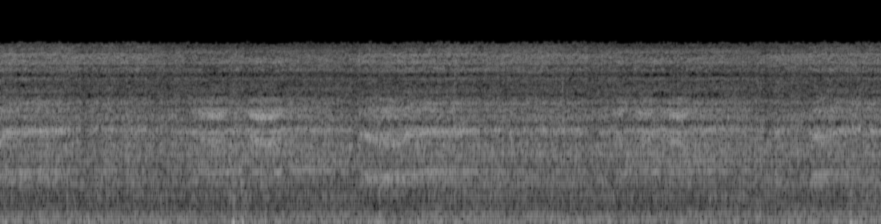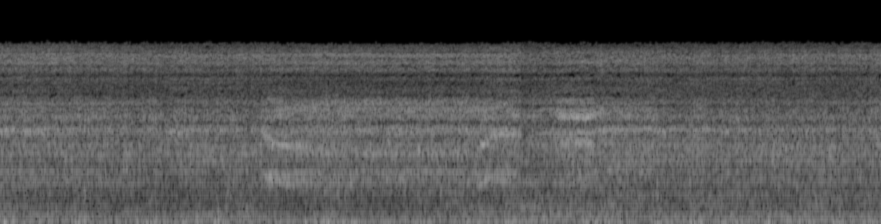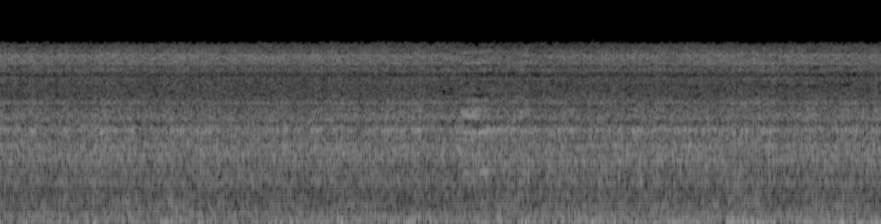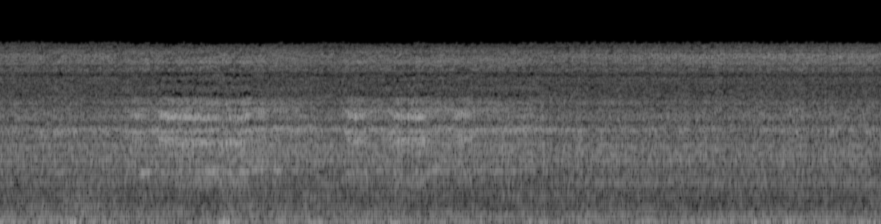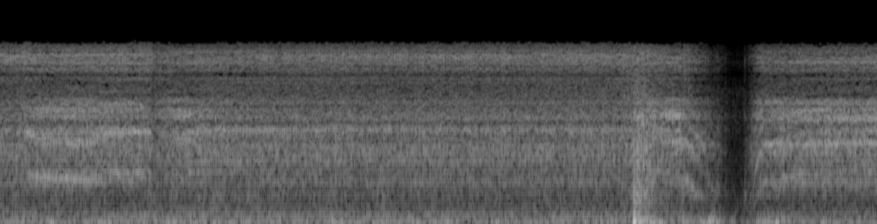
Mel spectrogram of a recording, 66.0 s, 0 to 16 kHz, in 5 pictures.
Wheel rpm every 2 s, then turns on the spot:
230, 220, 220, 230, 230, 230, 230, 230, 220, 200, 210, 230, 230, 240, 230, 230, 230, 230, 230, 230, 230, 220, 230, 230, 230, 230, 230, 220, 230, 230, 230, 140, 180.
none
